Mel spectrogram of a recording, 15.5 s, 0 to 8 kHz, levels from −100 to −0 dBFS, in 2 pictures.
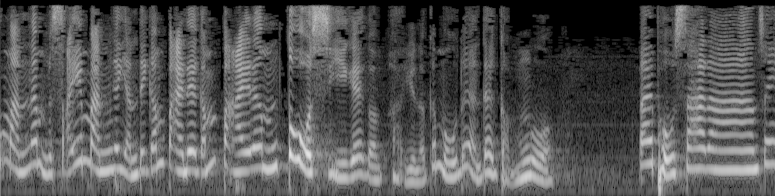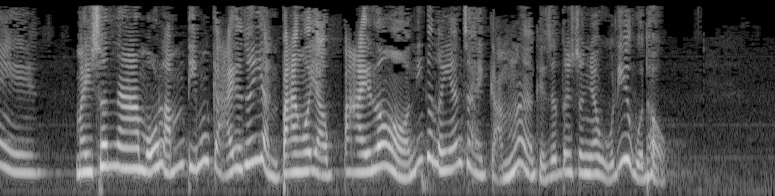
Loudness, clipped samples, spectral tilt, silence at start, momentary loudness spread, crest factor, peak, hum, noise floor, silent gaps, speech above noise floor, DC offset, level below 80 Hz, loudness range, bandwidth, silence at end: -26 LUFS; under 0.1%; -4 dB/octave; 0 s; 9 LU; 20 dB; -6 dBFS; none; -61 dBFS; none; 35 dB; under 0.1%; -54 dBFS; 5 LU; 7.6 kHz; 1.1 s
